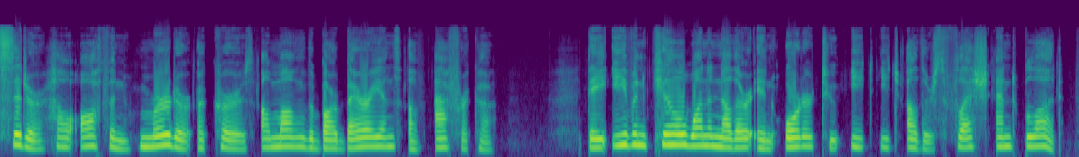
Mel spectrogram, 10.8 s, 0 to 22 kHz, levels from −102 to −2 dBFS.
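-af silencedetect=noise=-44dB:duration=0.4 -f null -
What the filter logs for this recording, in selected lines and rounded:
silence_start: 4.92
silence_end: 5.89 | silence_duration: 0.97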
